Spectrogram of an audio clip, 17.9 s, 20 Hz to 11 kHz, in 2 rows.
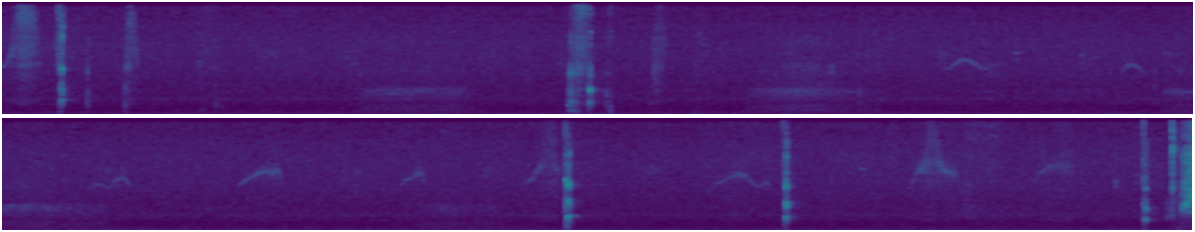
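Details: Hiccups in a 5-day-old newborn: about five brief, sharp, click-like catches spread irregularly over eighteen seconds in a quiet room.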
